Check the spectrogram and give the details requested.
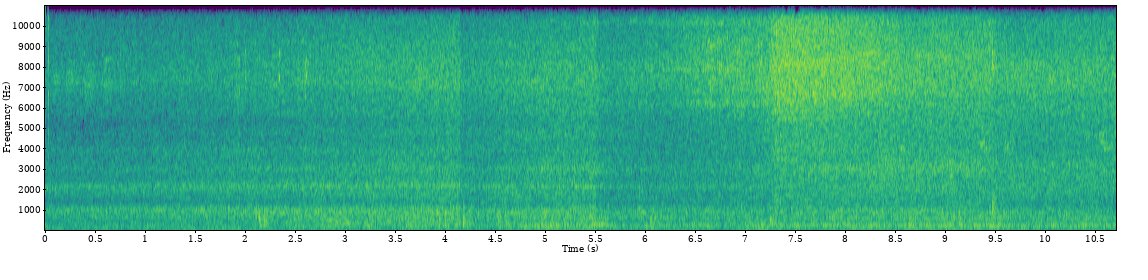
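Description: Class 317 electric multiple unit running into the platform close by and slowing almost to a stop, a steady rumble that swells as it draws level, with its wheels clicking over the rail joints.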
